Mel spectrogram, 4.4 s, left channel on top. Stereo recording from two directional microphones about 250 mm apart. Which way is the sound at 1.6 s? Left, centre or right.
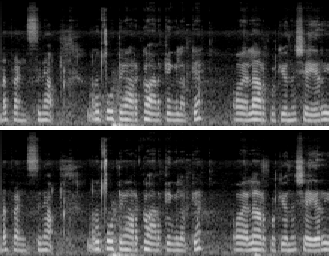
Centre.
